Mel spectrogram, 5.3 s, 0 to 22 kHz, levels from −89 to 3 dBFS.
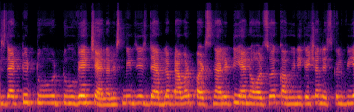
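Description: From 4.92 to 5.03 s, a faint echo leak appears. A very quiet copy of the speech returns 274 ms late, likely from a loudspeaker echo canceller missing some pickup.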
